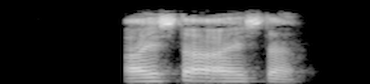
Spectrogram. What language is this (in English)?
Urdu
